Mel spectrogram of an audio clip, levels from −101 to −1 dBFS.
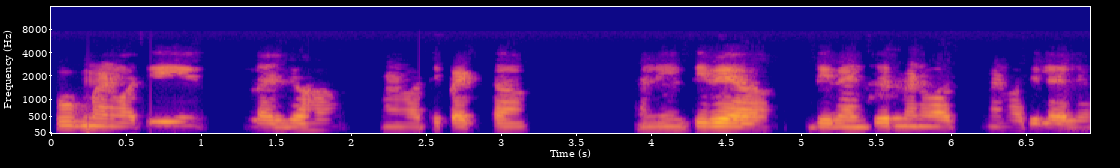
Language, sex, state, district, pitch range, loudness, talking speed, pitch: Konkani, male, Goa, North and South Goa, 100-110 Hz, -31 LUFS, 110 wpm, 100 Hz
